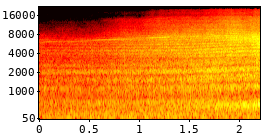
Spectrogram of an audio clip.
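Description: An E-flite F-16 Thunderbirds 70mm electric ducted fan RC jet screams at full throttle, a loud, rising whine that builds steadily in pitch and volume.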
